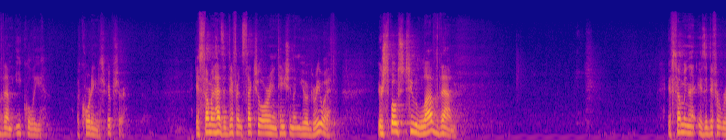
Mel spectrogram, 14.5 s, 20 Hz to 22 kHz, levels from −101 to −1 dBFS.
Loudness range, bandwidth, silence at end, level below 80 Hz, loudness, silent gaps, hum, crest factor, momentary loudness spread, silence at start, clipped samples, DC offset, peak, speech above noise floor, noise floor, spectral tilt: 11 LU; 16 kHz; 0 s; -66 dBFS; -28 LUFS; none; none; 20 dB; 17 LU; 0 s; under 0.1%; under 0.1%; -10 dBFS; 40 dB; -68 dBFS; -6 dB/octave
